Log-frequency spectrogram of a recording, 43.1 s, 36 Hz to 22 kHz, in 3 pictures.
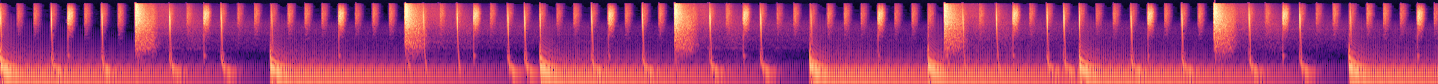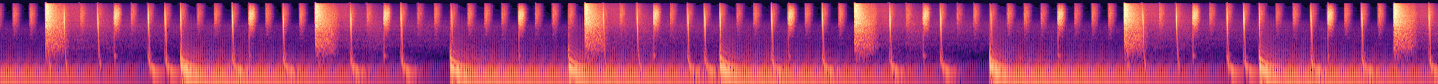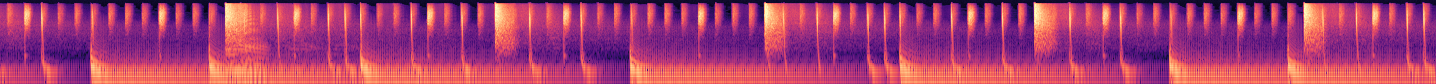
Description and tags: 0001 demence drum loop
demence drum loop.
BumBer Deluxe kick and ableton live sounds.
dance, drum-loop, drum, hip-hop, dnb, BumBer, percs, rhythm, drumbox, music, ableton, live, superkick, loop, beat, electronic, quantized, sound, Deluxe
